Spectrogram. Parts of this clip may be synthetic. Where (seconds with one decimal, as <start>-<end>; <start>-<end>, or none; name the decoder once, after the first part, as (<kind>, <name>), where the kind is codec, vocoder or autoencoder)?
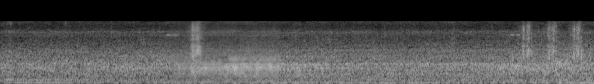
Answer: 1.7-2.8 (vocoder, Vocos)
